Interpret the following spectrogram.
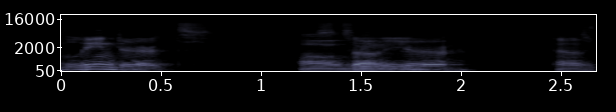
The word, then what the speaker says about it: Leendertse: name nice okay good it's pretty good it's lean dirs oh so you're that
